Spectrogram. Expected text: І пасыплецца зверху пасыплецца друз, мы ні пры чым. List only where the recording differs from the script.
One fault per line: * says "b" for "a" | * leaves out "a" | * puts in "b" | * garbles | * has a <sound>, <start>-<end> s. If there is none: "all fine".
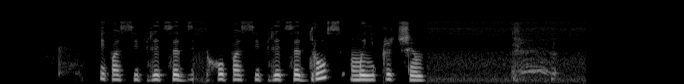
* has a dropout, 1.9-2.1 s
* has a cough, 5.1-5.7 s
